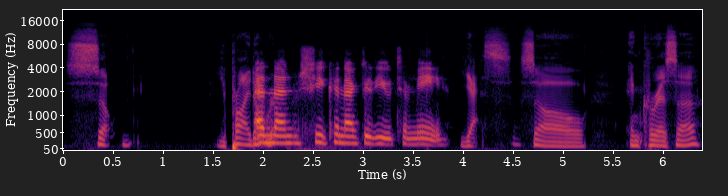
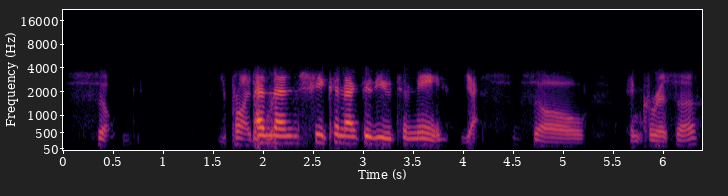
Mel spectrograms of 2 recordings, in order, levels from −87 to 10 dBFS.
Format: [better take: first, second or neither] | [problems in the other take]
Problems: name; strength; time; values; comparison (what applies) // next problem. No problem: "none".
first | phone-call audio; nothing above 3 kHz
